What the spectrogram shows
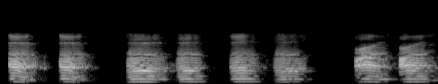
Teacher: semuanya itu makhrajnya ada ditenggorokan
